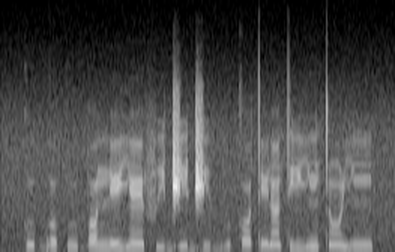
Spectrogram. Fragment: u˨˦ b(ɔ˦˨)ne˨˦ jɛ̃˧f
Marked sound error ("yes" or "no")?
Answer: no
